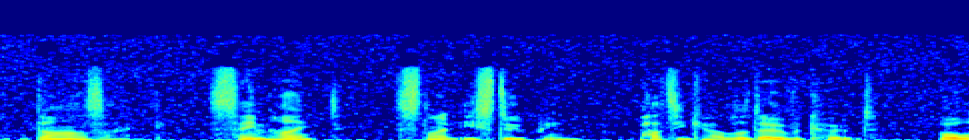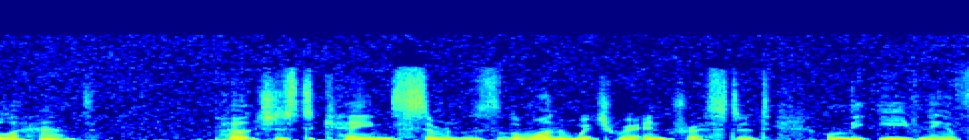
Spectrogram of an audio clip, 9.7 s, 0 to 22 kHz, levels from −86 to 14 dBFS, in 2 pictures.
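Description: From start to finish, the speech carries overdone noise removal. A noise reduction stage set too aggressively has pulled individual frequency bands down toward silence whenever they sat near its noise estimate. Quiet speech detail went too. The gaps sound hollow and twinkly.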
